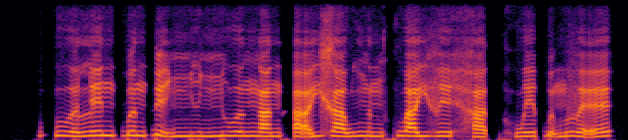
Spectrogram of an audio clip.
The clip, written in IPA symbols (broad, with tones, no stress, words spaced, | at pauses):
ʔu˧˩ə̯le˧nɓə˨˦n ɗḛ˧˨ɲɨ̤˨˩ ɲu˧ə̯ŋa˨˦n ʔa̰ː˧˥jɣa˨˦wŋə˨˦n kwa˧jve˧ ha˨˩t̚ hwe˨˦ ɓə̰˧˥mvɛ̰˧˥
